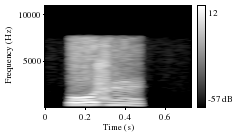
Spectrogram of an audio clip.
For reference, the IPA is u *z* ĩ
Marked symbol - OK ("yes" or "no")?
yes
